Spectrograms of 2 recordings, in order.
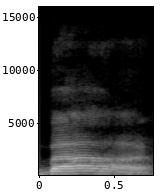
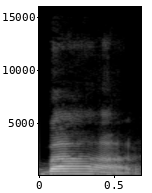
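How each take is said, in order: No difference in how they are said.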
